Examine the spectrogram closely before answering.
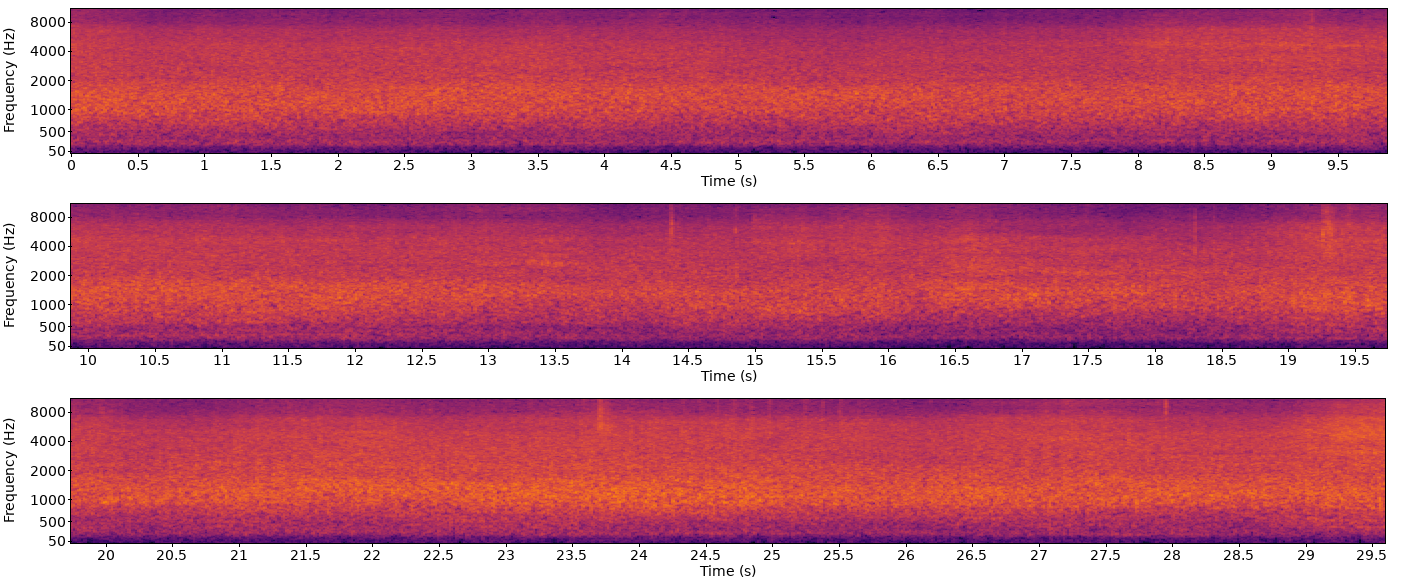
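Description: Road traffic rushes past steadily nearby.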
